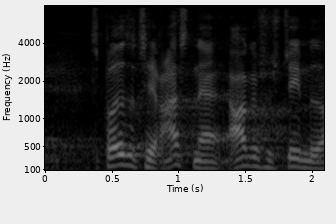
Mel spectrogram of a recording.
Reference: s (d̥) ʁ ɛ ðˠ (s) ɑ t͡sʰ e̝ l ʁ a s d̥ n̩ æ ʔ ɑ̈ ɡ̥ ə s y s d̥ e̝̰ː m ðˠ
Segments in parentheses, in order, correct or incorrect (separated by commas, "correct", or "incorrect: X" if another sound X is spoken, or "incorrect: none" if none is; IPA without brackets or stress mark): incorrect: b̥, correct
